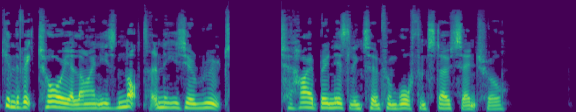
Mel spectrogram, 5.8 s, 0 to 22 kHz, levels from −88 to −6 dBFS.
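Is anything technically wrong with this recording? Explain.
Yes, there's a rebuffering stall in this speech clip. At 2.29 s the audio drops to dead silence and doesn't come back until 2.82 s, so roughly half a second of gap gets inserted. What's happening is the player burned through everything it had downloaded and had to sit and wait for more data. When playback picks up again, it continues from exactly the point where it cut out. Nothing's missing, it's just delayed.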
